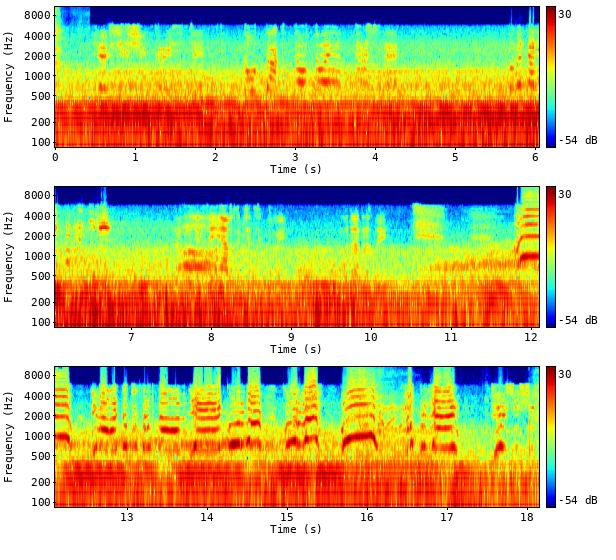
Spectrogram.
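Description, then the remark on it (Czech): A car engine roars and revs hard, pitch climbing and dropping through gear changes as the car drives a single fast lap on the Brno racetrack to show how it can be driven, loud, with a voice talking over the engine noise. “na konci dne jedem vždycky jedno kolo, tak aby jsme ukázali během toho jednoho kola, jak se s tím autem zhruba dá jet”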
